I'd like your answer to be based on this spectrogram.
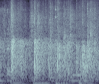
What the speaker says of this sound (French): on peut déjà réapplaudir l'équipe Light On qui le mérite aussi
